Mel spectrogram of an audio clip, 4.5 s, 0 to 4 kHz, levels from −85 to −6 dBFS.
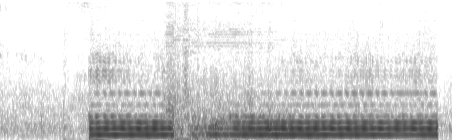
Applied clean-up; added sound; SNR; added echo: neural separator model SepFormer DNS4.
